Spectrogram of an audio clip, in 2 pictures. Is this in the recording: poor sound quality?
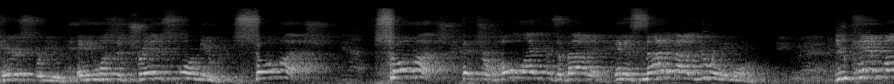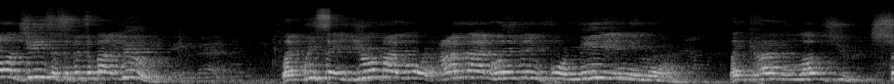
yes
